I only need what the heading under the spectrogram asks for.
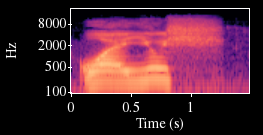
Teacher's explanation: Kita ada semburan pada huruf shin. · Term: sifat tafashi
